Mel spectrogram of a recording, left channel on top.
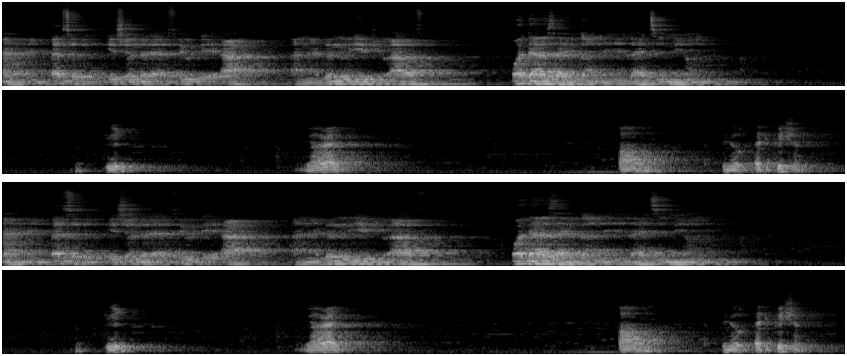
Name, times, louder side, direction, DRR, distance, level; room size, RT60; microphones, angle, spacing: voice 1, 0.0-2.5 2.9-4.3 5.1-7.1, equal, 65° left, -1 dB, 3.3 m, -28 dB
voice 2, 9.2-9.8 11.4-11.9 14.6-15.1 15.6-16.5, right 1 dB, 10° right, 8 dB, 0.4 m, -29 dB
12.0 x 9.6 x 6.5 m, 1.5 s
head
